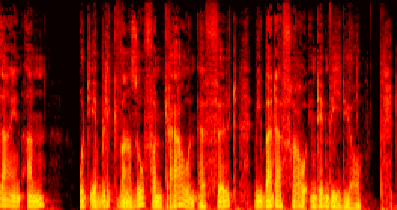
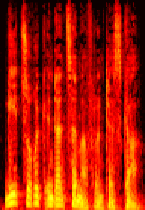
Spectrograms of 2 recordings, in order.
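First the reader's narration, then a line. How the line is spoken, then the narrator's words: Cool commanding mother. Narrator (German): befahl ihre Mutter und überraschte Brunetti mit dem kühlen Ton, in dem sie das sagte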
